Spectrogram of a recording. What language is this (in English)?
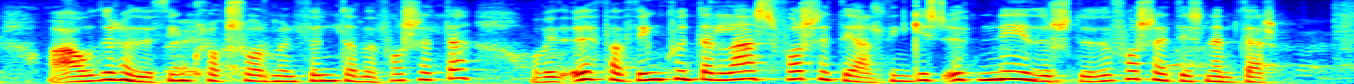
Icelandic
